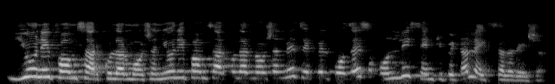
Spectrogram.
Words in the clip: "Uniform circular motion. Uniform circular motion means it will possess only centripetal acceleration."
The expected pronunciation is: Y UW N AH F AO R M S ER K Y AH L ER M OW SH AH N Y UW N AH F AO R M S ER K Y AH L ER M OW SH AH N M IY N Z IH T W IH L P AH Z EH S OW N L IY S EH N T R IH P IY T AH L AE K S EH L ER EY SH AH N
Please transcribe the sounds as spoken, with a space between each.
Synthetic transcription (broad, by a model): Y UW N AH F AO R M S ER K Y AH L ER M OW SH AH N Y UW N AH F AO R M S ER K Y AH L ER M OW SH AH N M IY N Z IH T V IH L P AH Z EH S OW N L IY S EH N T IH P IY T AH L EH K S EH L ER EY SH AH N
